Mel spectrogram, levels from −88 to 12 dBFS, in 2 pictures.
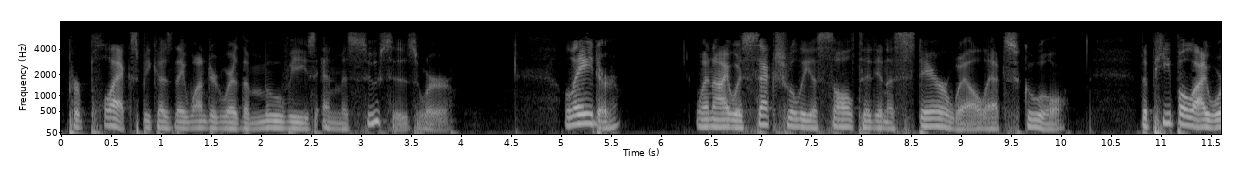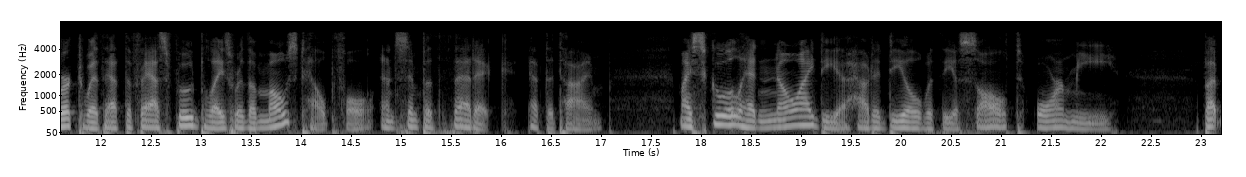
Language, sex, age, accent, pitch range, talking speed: English, male, 50-69, American, 110-145 Hz, 140 wpm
